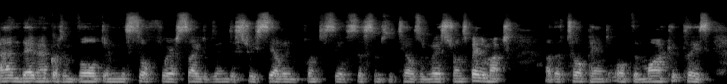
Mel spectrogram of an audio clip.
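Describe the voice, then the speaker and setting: A man with a Scottish accent talks at a very fast pace in a monotone, flat intonation, with noticeable background noise. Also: medium pitch for a man. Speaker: property investor and coach. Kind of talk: webinar presentation. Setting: online webinar.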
